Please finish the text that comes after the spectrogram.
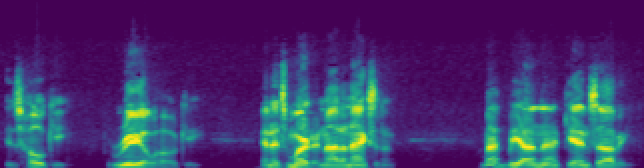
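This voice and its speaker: A man's voice: fairly low pitch, lively intonation, measured pace, sharp tone. An actor playing a dogged, world-weary Mexican-American police sergeant who talks informally about his hunches in a 1950s radio drama. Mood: musing, dogged. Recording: dull vintage radio recording.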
